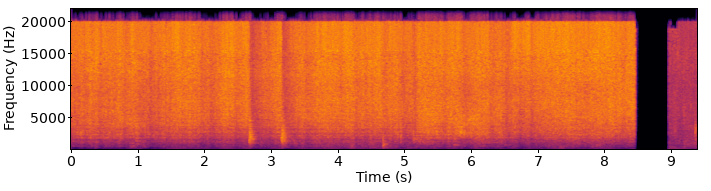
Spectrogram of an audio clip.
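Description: Vegetables fry in a little extra virgin olive oil in a pot, giving a loud, continuous close-up sizzle with occasional pops, cut off by a brief silence near the end.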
